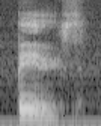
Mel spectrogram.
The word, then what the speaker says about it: Pérez: temos então a palavra Pérez, que na verdade é um sobrenome, né, em língua espanhola. Então, Pérez, Pérez, Pérez. A acentuação ocorre, então, na penúltima sílaba e ela é terminada em Z.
